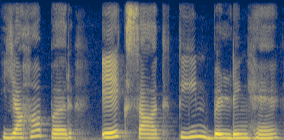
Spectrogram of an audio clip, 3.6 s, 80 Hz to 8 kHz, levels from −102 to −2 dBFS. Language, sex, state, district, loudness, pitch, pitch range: Hindi, female, Jharkhand, Ranchi, -16 LUFS, 230 Hz, 225-260 Hz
